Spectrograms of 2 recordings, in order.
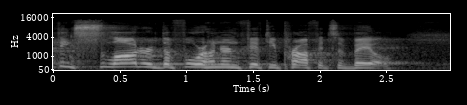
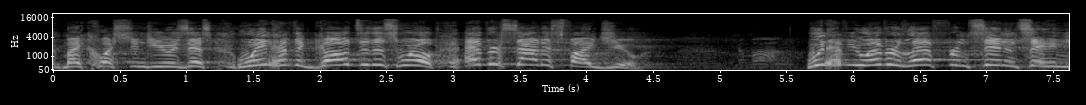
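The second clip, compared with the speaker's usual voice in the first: raised, driving sermon delivery; impassioned preaching; 8 semitones higher, 6 dB louder than usual. Real, not acted. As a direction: preach it with mounting urgency. Preaches at full force.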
